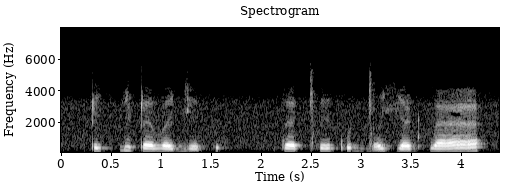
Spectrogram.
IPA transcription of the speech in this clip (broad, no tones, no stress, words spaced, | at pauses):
ʈikʷ ɓiʈɛvɛɟɪk | tɛǀʰɪ kʷʼəɖɡ͡ǀə çɛɖ kʷæ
